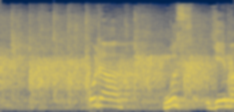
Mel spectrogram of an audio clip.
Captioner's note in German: Beifall AfD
